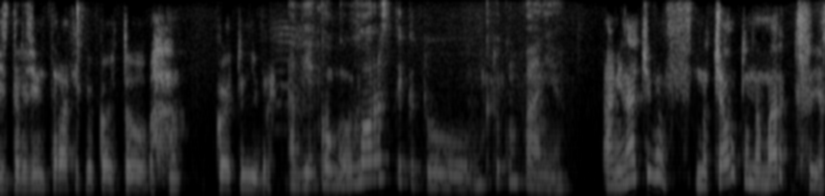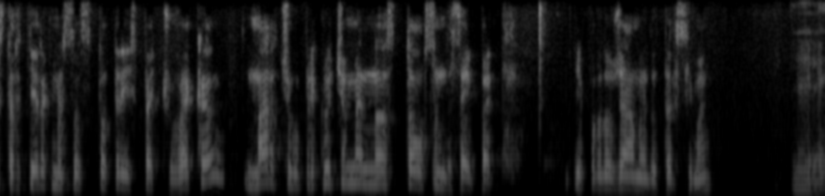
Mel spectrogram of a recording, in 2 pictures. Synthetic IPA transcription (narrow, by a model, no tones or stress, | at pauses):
izd̪əɾʒimt̪ɾafikəkɔjt̪ʊ | kɔjt̪ʊnivɾəxɐviɛkɔlˠoxɔɾəst̪ɛkɐt̪ɔkɐ̥t̪ɔkompanijə | ɐminat͡ʃivɐfnɐt͡ʃalˠot̪onɐmaɾt̪jast̪ɐɾt̪iɾəxmɛsɐsːt̪ɔt̪ɾijsɛ̥pɛt̪̚t͡ʃovɛkə | maɾt̪t͡ʃɛɡopɾiklʲut͡ʃəmɛnɐst̪ɔosɛmd̪ɛsɛipɛt̪ | ipɾod̪ɐlˠʒavɐmɛd̪ɐt̪ɤɾsimɛ | lɛlɛ̰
